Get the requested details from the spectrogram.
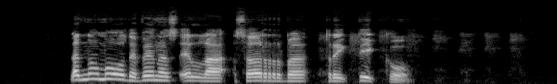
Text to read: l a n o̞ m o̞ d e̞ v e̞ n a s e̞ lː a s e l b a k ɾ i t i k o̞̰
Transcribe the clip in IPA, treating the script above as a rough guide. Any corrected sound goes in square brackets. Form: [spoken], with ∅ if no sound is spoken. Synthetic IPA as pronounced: l a n o̞ m o̞ d e̞ v e̞ n a s e̞ lː a s e [ɾ] b a [t] ɾ i t i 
